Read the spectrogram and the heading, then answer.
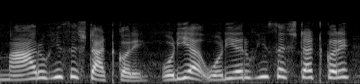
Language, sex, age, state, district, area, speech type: Odia, female, 18-30, Odisha, Kendrapara, urban, spontaneous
